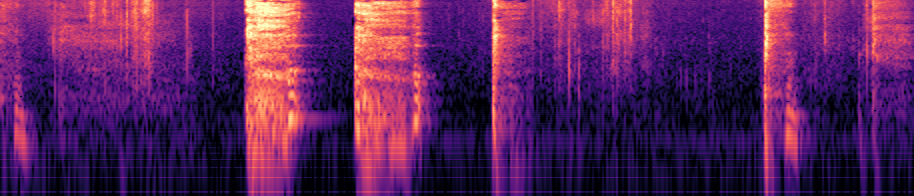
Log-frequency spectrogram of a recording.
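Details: Dry barking cough: five harsh, dry, hoarse cough bursts, several in quick pairs, amid throat clearing and snorts; barking cough.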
